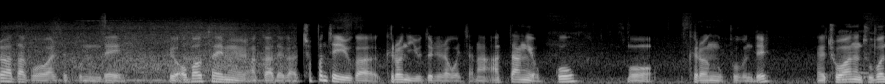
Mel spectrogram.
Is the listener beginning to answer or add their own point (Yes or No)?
No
